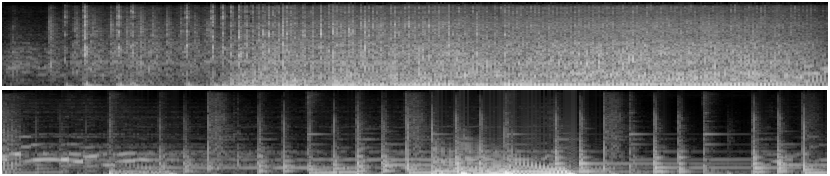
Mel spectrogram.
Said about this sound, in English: hearing a little bit of background noise throughout the day, but it's just airplanes, so it's not it's, it's not really noise. Good background noise.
